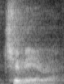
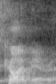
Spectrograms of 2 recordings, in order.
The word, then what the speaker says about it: Chimera: And also the fact that everyone pronounced it, including the guy introduces my podcast pronounced it as Chimera, okay? But it's not. But it's okay. But it's but it's Chimera.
